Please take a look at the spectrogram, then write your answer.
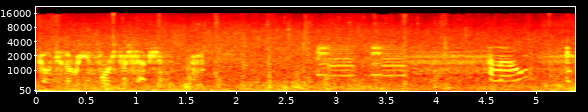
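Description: Steady rain hisses through an electromagnetic storm raging over a video game's topside area, with a radio-like voice and brief electronic tones over the downpour.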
